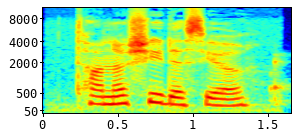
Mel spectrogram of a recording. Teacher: the key point is that this person does not start with the low at the beginning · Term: pitch accent error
